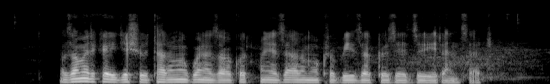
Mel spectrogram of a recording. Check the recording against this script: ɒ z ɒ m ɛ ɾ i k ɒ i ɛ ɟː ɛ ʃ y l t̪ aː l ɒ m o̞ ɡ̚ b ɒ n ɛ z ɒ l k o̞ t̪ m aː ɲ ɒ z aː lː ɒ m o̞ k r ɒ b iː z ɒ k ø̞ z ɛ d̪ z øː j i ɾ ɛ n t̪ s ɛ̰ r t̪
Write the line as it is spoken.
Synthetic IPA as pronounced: ɒ z ɒ m ɛ ɾ i k ɒ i ɛ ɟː ɛ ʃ y l t̪ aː l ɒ m o̞ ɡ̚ b ɒ n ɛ z ɒ l k o̞ t̪ m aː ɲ ɒ z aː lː ɒ m o̞ k r ɒ b iː z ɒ k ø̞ z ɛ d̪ z øː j i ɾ ɛ n t̪ s ɛ̰ r t̪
